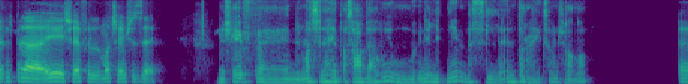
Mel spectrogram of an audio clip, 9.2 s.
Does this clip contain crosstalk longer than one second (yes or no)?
no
